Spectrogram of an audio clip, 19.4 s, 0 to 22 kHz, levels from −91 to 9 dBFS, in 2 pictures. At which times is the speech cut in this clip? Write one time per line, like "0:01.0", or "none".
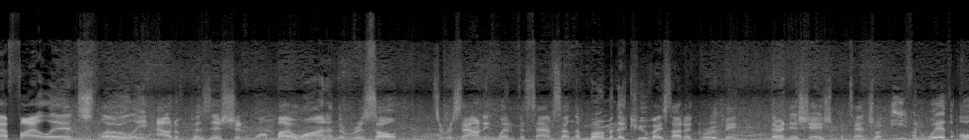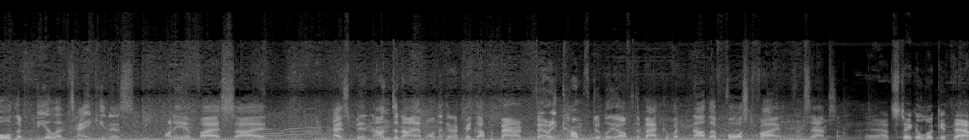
0:11.1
